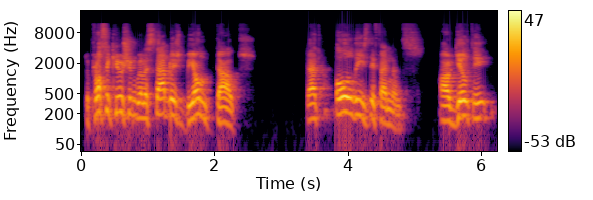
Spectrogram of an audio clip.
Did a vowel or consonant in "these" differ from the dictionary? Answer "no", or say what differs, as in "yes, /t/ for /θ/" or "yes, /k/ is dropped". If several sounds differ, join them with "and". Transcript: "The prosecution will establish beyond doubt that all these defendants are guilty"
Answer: no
